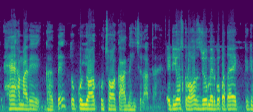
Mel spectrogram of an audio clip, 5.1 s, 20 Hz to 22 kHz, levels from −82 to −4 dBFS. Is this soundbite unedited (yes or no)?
no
